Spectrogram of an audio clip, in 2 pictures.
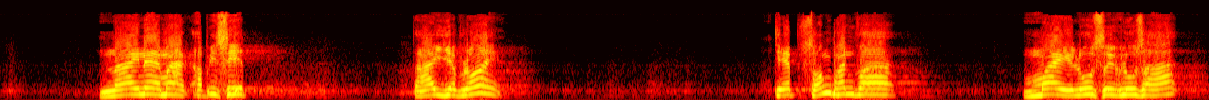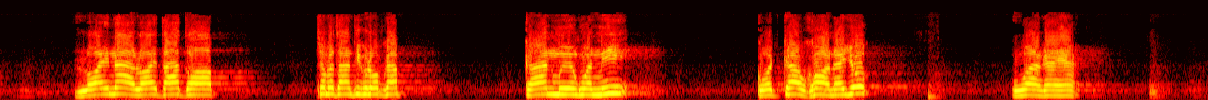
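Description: A middle-aged man speaks firmly into a microphone in short bursts, with pauses between them, in a room that echoes.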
